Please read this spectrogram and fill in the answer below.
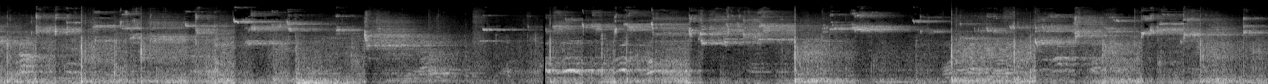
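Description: Basketball being dribbled on a hardwood gym floor, repeated sharp bounces, with short high squeaks of sneakers and players' shouts, all echoing in the large hall.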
